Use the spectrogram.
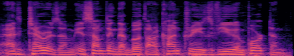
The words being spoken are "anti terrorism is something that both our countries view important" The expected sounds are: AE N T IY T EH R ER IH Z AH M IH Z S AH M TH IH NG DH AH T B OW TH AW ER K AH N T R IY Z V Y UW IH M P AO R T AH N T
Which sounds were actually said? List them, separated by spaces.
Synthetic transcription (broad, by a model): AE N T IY T EH R ER IH Z AH M IH Z S AH M TH IH NG DH AH T B OW TH AW ER K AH N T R IY Z V Y UW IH M P AO R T N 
